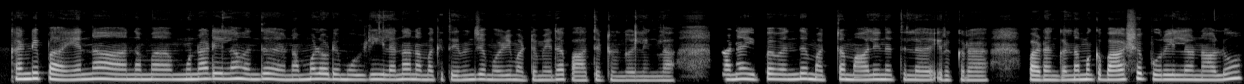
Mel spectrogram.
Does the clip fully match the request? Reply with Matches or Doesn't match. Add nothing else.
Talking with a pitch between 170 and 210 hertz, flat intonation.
Doesn't match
